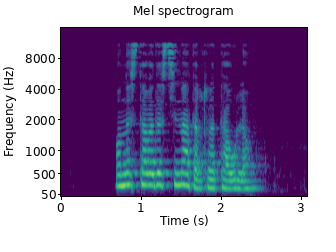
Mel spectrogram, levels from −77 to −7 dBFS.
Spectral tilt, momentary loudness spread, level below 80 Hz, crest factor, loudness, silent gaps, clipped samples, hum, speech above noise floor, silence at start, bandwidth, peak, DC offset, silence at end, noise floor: -4.5 dB/octave; 13 LU; -74 dBFS; 16 dB; -27 LUFS; none; under 0.1%; none; 52 dB; 0.7 s; 11.5 kHz; -14 dBFS; under 0.1%; 0.55 s; -79 dBFS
